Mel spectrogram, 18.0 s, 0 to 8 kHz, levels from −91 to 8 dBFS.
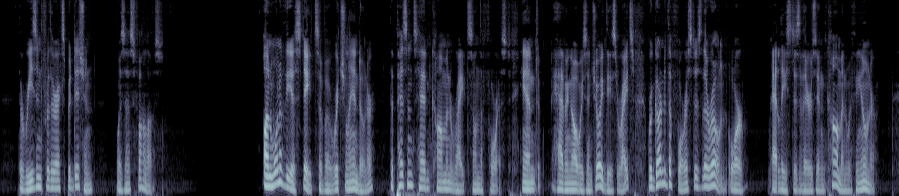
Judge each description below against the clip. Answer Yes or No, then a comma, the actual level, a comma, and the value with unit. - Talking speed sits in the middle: Yes, average, 155 wpm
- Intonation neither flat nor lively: No, wide, 7.2 semitones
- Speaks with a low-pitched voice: Yes, low, 105 Hz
